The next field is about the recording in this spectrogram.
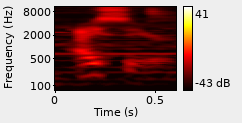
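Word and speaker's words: Icir: But perhaps if you visit the region of Isir, you could find out more about it. Isir is spelled I-C-I-R. Icier.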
